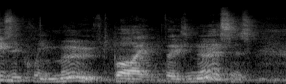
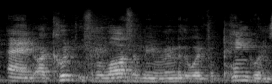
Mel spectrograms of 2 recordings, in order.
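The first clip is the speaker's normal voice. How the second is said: ordinary talk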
